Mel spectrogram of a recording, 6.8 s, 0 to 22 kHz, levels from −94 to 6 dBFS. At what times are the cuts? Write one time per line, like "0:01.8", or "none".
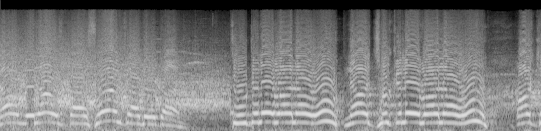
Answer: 0:02.9
0:04.3

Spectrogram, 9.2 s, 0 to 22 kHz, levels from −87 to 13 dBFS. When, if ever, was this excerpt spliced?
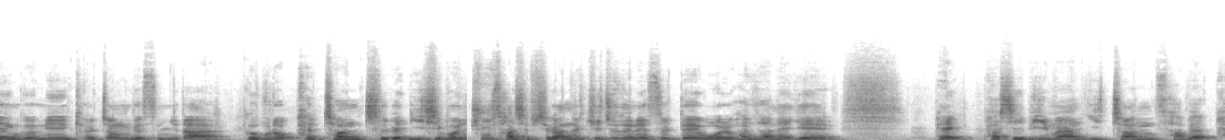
0:01.8
0:03.5

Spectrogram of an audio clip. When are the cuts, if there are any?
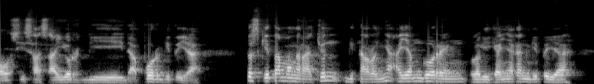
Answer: none

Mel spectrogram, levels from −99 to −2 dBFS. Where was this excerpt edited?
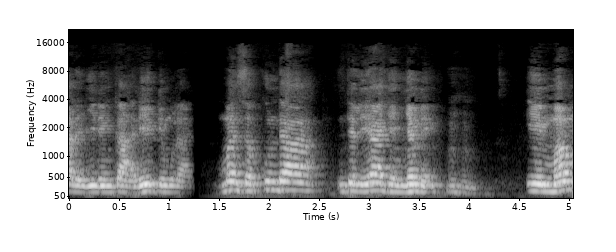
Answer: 0:01.1

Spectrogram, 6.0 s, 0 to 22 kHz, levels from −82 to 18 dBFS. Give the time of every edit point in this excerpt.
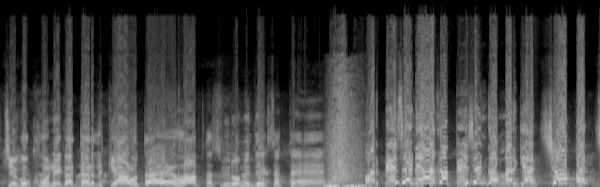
0:03.5

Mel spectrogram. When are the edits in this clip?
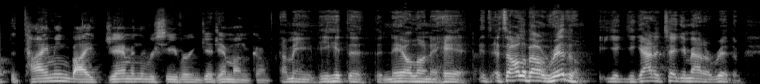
0:02.7
0:03.7
0:04.8
0:06.0

